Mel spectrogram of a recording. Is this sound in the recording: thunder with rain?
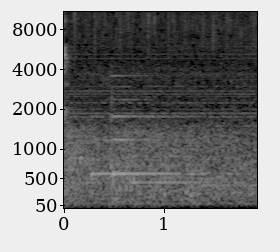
yes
